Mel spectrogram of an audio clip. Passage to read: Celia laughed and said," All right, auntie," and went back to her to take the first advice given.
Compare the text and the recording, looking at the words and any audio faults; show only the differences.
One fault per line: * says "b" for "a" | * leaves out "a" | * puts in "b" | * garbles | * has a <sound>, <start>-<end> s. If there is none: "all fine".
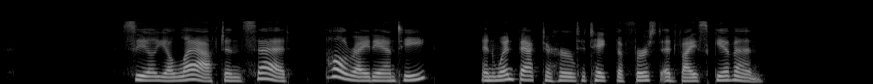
all fine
